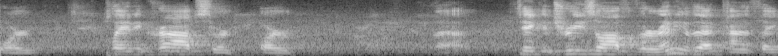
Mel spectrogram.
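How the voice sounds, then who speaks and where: A man with an American accent speaks at a moderate pace in a high pitch with ordinary pitch variation, over noticeable background noise. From US Midwest, southwest Wisconsin. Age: 60s. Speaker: landowner and conservation speaker. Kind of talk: presentation to an audience. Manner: casual, conversational.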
